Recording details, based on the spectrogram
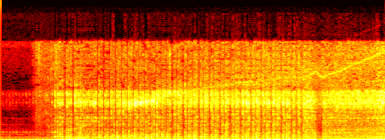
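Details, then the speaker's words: Big-turbo Ford Fusion on an eighth-mile drag run with new setup and software: hard pull with choppy exhaust cutting in and out under full boost, sputtering throughout; suspected spark breakup or wrong timing, unconfirmed, run not logged. "It was sputtering like the whole way through the pool. Either I'm having spark breakup or it's too much timing in the car."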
